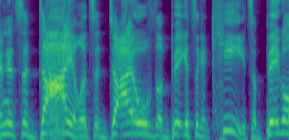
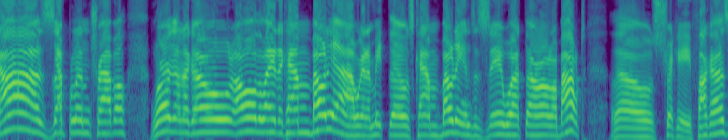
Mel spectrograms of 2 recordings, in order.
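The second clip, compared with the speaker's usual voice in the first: put-on transatlantic American accent; 3 semitones higher, 5 dB louder than usual. Retelling how a movie character talks, in a transatlantic american accent. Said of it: "He has a transatlantic uh, American accent".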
